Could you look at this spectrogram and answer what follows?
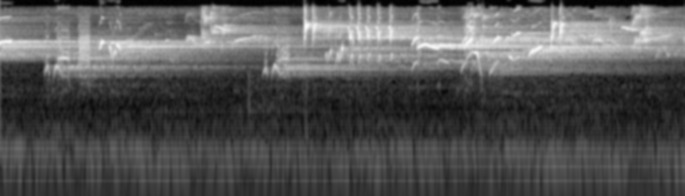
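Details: Oriental magpie-robin song played as a lure to excite birds into singing and tail-spreading; layered sustained whistles overlaid with fast stuttering chips and looping slurred notes, growing busier toward the end.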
